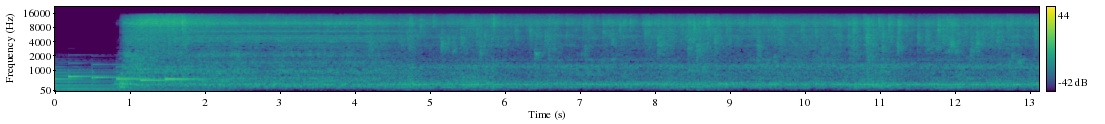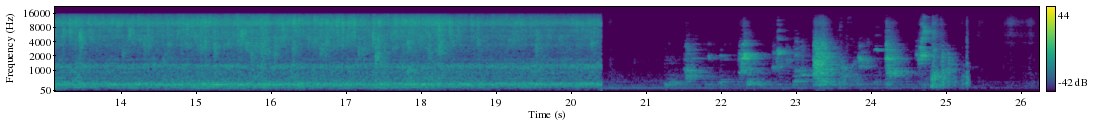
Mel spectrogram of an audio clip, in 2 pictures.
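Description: Running water: a steady, full rush that starts about a second in and cuts off suddenly near the end, followed by a few faint, short irregular sounds.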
